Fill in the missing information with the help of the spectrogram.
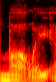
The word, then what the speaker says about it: Mali: Well, we're pronouncing Molly as Molly, M-O-L-L-Y, and yet it's really spelled M-A-L-I.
